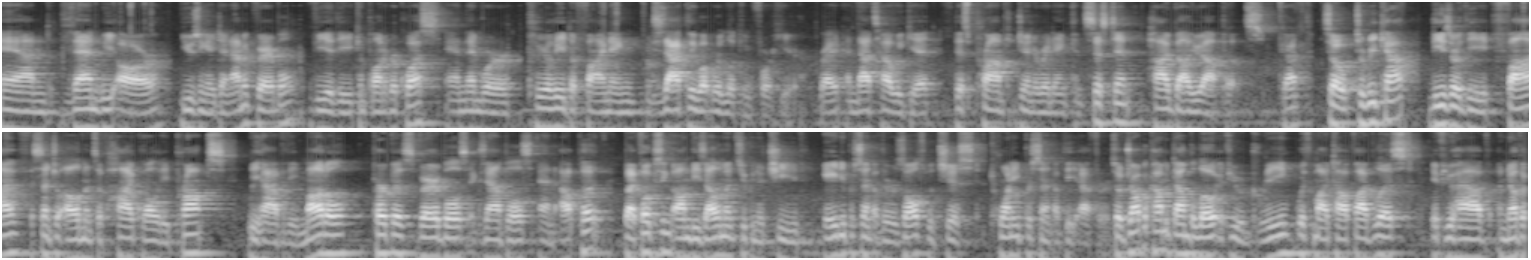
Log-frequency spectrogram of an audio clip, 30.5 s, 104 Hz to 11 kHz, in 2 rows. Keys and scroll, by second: 1.4 shift+super+Left, 5.9 super+Right, 6.2 shift+super+Left, 15.6 Left.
